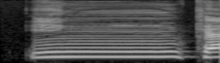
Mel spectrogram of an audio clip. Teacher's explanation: Здесь ихфа в размере двух огласовок, назализация.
